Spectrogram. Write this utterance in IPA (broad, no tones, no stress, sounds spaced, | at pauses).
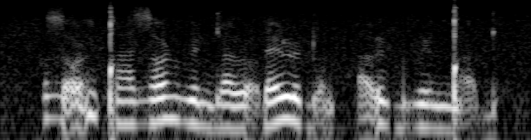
z ɔ̰ ɳ ɡ͡ǃ a z ɔ ɳ v e ɳ ɖ a ɭ ɔ̰ ɽ ɛ ɭ ɯ ɖ ɔ̰ ɳ h a̰ ɭ i ɖ v i ɭ ŋ͡ǃ a̰ ɖ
